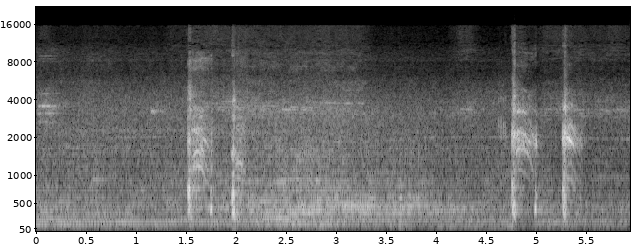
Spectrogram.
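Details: Short, sharp coughs in pairs that come whenever the person tries to slurp noodles in one go without stopping, with quiet room noise between.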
